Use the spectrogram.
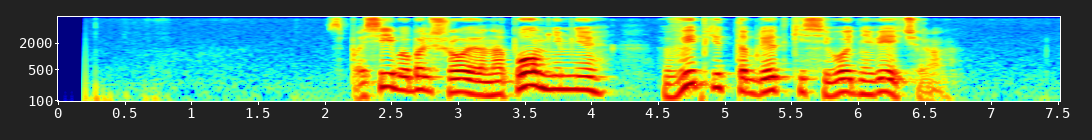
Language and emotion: Russian, positive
